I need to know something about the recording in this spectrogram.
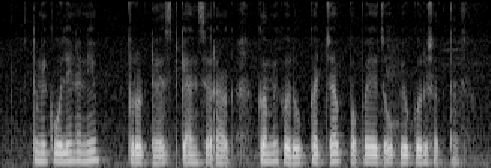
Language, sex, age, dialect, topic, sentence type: Marathi, male, 18-24, Southern Konkan, agriculture, statement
